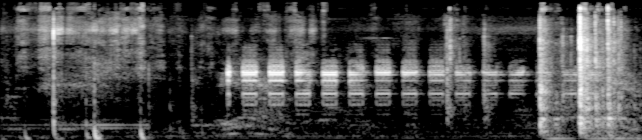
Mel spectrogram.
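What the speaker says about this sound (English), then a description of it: "And it went to receiver off hook because I took too long." An off-hook warning tone sounds from an old household telephone, a loud, rapid pulsing beep repeated about a dozen times at a steady rhythm, with handset clicks and clunks before and after.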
